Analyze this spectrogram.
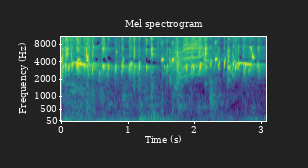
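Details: Quick goldfinch chatter, with bright chirps repeated in rapid succession, a few thin whistles sliding upward, and a faint knock early on.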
